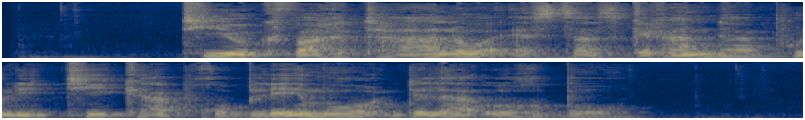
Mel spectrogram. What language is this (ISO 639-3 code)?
epo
